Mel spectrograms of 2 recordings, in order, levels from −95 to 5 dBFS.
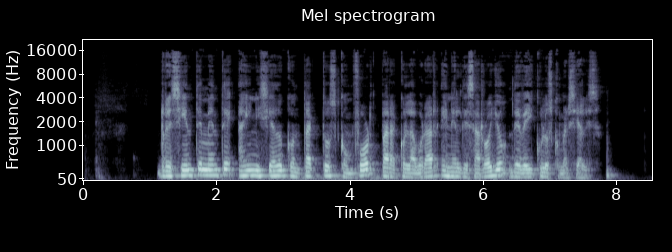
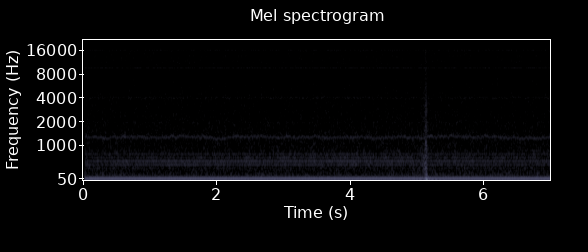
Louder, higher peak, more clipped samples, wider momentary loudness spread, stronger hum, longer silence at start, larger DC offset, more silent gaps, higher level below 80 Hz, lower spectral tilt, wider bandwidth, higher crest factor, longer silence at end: first, -19 LUFS vs -68 LUFS; first, -4 dBFS vs -40 dBFS; neither; first, 12 LU vs 2 LU; neither; first, 1.1 s vs 0 s; neither; neither; first, -50 dBFS vs -66 dBFS; first, -6.5 dB/octave vs -4 dB/octave; about the same, 16 kHz vs 16.5 kHz; second, 16 dB vs 24 dB; first, 0.55 s vs 0 s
